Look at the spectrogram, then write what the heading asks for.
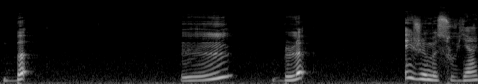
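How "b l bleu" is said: B, then held L, then short blended "bleu"; sounding out in order. Shown as a demonstration. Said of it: "je lis la syllabe dans l'ordre".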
